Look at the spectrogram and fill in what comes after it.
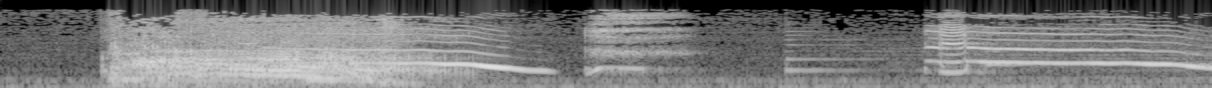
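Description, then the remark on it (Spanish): The monster Sully gives a loud, rumbling roar for about two seconds to demonstrate scaring children, then it fades into a falling whine, followed by shorter, higher-pitched wails and shrieks. “Obsequianos con un gran rugido.”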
